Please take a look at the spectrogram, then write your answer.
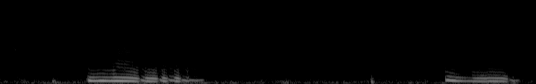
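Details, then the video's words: Sleeping Scottish Fold cat sprawled in the centre of a bed gives two nasal, wavering snores, each about a second long and falling slightly in pitch, about three and a half seconds apart, with faint breathing between. "猫のいびき！！！ 【スコティッシュフォールド】"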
